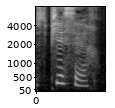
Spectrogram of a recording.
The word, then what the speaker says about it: Spicer: Est-ce qu'on dit bien Rudy Spicer? Alors lui, il dit, vous dites comme vous voulez, mais dans sa famille, on prononce Spicer.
